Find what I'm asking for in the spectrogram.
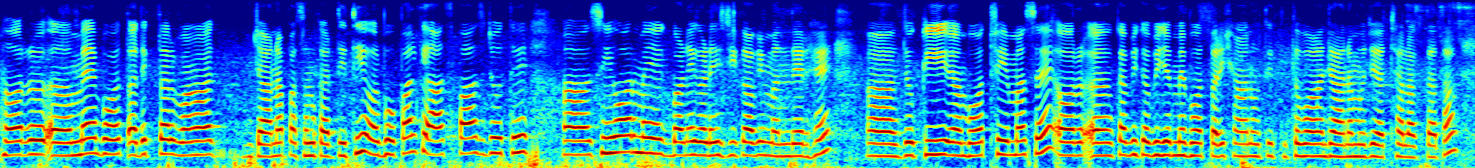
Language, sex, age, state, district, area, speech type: Hindi, female, 18-30, Madhya Pradesh, Indore, urban, spontaneous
